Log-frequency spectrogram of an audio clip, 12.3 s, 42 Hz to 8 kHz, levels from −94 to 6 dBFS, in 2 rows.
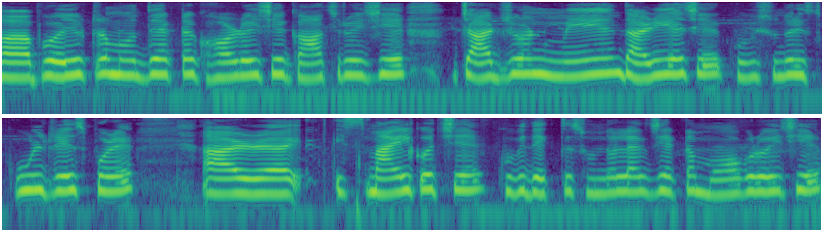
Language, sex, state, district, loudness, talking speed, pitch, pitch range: Bengali, female, Jharkhand, Jamtara, -16 LUFS, 135 wpm, 255 Hz, 235-270 Hz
